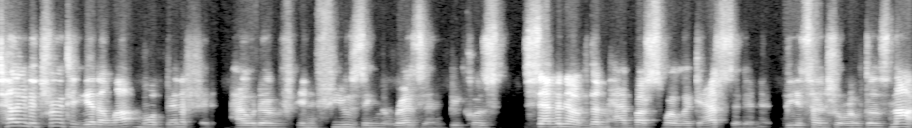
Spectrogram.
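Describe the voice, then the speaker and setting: A woman's bright, sharp Brooklyn accent at a medium pitch and moderate pace, with ordinary pitch variation, big swings in loudness and hardly any pauses. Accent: Brooklyn, still present. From New York City (Brooklyn). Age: 60s. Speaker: aromatherapist. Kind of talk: podcast interview.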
